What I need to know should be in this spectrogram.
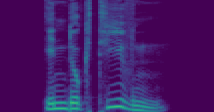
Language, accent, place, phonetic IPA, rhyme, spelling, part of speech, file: German, Germany, Berlin, [ɪndʊkˈtiːvn̩], -iːvn̩, induktiven, adjective, De-induktiven.ogg
- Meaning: inflection of induktiv: 1. strong genitive masculine/neuter singular 2. weak/mixed genitive/dative all-gender singular 3. strong/weak/mixed accusative masculine singular 4. strong dative plural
